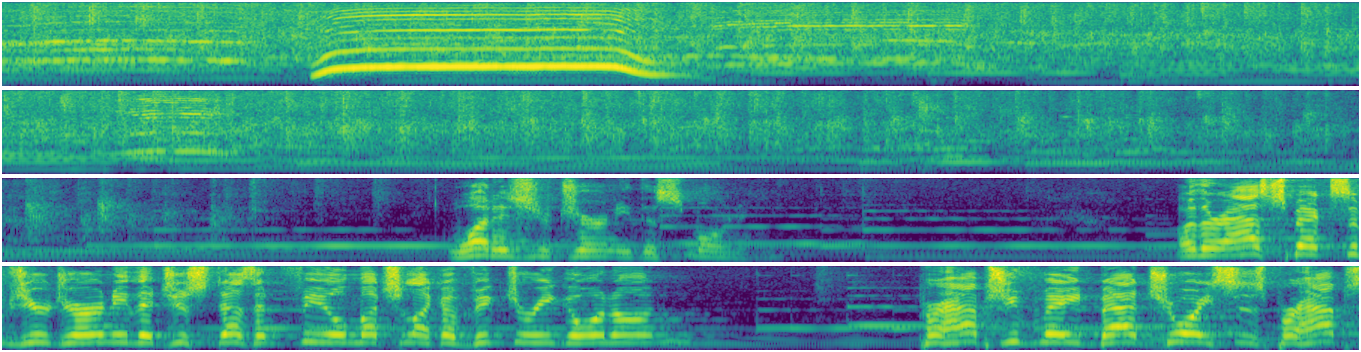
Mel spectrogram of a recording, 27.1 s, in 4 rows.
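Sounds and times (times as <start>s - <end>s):
audience clapping hands: 0.0s - 15.6s
speech: 15.9s - 17.4s, 19.5s - 23.9s, 25.0s - 27.1s.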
